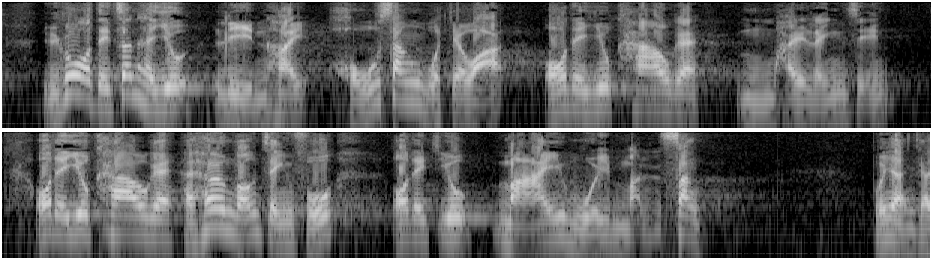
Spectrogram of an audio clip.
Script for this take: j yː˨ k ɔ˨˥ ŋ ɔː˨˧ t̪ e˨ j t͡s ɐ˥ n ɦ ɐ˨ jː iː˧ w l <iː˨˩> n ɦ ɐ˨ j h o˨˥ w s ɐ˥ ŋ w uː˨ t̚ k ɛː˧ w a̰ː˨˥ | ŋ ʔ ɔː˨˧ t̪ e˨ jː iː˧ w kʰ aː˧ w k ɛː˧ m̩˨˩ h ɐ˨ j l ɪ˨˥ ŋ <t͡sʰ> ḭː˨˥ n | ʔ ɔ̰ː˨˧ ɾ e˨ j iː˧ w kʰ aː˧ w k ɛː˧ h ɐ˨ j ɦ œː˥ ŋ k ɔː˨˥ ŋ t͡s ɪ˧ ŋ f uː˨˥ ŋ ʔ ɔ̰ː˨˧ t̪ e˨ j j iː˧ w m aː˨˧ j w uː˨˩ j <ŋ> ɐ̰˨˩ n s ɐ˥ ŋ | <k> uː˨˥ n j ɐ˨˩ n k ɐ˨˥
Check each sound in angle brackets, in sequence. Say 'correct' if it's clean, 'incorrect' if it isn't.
correct, incorrect: t͡s, incorrect: m, incorrect: p

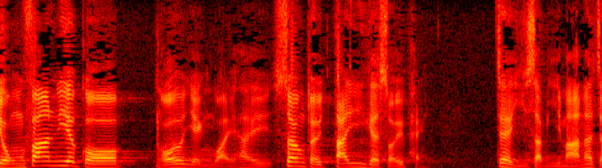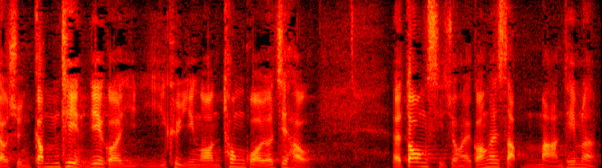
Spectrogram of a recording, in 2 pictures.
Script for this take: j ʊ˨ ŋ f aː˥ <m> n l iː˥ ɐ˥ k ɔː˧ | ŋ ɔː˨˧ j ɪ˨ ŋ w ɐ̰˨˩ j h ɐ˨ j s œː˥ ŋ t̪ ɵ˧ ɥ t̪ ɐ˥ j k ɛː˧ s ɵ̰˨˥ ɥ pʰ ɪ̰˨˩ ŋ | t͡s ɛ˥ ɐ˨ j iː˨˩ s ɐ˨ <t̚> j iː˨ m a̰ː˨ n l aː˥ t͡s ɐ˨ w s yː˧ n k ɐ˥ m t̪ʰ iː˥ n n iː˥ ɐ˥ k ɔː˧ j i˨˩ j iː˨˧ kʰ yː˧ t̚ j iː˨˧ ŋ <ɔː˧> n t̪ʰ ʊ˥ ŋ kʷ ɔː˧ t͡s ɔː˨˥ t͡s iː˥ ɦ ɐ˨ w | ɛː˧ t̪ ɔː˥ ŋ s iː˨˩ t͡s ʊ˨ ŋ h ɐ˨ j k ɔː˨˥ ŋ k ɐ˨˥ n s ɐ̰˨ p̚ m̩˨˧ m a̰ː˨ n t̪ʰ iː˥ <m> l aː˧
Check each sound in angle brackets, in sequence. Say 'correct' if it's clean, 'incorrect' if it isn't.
incorrect: n, incorrect: p̚, correct, correct

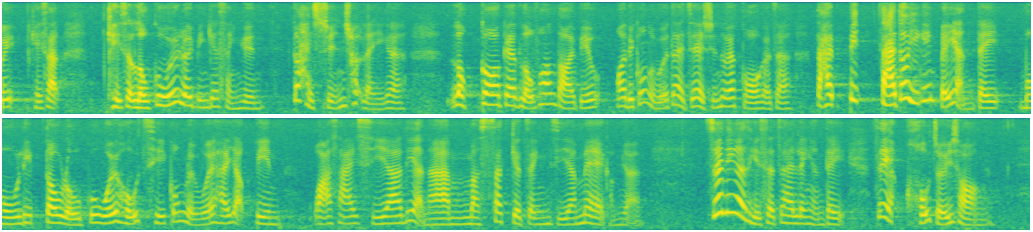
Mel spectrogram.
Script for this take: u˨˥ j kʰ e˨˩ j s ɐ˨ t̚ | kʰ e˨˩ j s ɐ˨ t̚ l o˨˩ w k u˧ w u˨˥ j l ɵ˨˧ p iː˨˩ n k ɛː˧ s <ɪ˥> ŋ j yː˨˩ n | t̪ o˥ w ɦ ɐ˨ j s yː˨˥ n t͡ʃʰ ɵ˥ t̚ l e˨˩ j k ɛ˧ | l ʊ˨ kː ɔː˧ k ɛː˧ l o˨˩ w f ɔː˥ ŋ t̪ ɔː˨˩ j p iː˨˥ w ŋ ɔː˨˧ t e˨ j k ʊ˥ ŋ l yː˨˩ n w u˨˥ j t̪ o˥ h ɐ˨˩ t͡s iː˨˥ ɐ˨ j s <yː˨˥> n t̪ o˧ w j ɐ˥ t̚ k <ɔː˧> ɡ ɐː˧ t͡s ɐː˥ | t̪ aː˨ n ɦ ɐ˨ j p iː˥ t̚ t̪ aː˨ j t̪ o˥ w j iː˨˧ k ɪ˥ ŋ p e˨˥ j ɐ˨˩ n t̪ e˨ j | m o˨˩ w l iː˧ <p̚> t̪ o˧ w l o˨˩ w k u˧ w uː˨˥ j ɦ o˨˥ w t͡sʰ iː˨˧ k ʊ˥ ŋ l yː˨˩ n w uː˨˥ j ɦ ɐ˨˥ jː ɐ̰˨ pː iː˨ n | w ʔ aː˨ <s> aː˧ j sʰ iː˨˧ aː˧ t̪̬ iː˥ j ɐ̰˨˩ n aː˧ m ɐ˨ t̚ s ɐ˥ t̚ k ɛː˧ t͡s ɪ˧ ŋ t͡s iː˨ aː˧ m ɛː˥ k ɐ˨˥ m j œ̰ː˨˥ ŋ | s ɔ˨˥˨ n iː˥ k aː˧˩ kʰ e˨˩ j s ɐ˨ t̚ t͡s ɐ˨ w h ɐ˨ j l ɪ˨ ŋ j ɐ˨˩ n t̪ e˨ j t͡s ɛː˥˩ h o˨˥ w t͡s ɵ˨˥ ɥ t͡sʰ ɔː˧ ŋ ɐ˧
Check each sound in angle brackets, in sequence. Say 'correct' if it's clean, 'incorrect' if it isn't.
incorrect: ɪ˨˩, incorrect: y˨˥, correct, correct, correct

